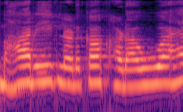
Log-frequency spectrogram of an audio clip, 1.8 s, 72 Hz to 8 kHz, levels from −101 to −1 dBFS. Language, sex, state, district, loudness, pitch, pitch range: Hindi, female, Bihar, Saharsa, -24 LUFS, 245 Hz, 225-250 Hz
